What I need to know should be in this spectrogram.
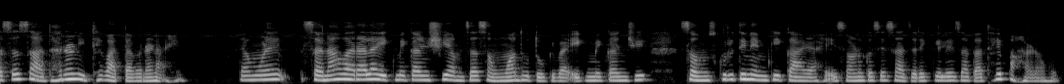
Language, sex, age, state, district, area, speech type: Marathi, female, 18-30, Maharashtra, Sindhudurg, rural, spontaneous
